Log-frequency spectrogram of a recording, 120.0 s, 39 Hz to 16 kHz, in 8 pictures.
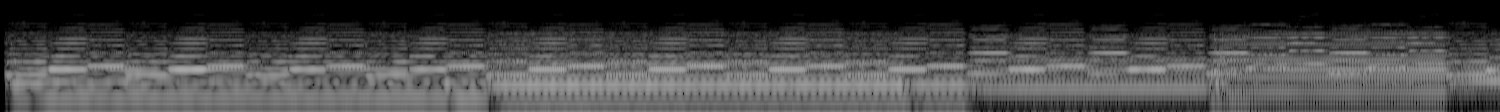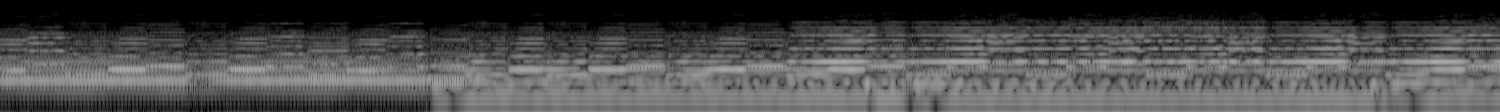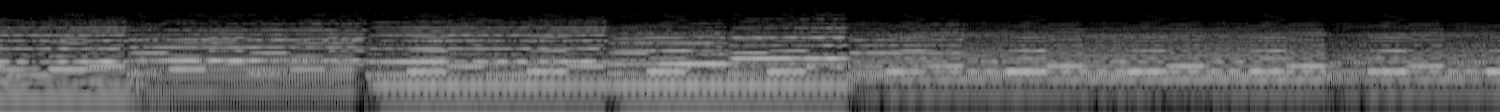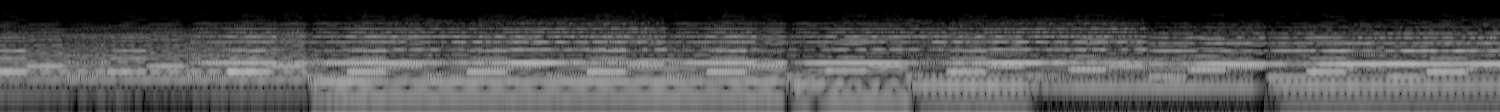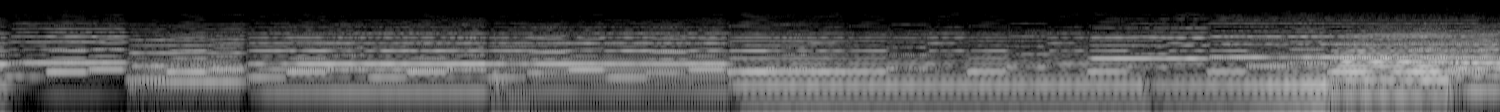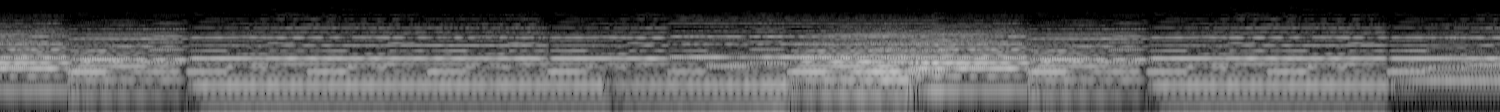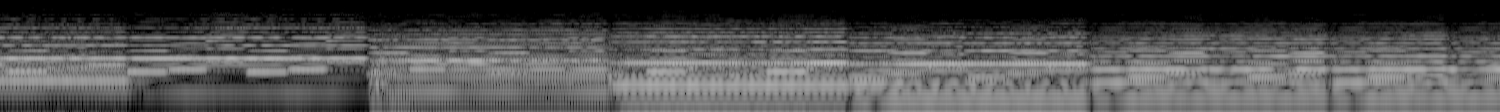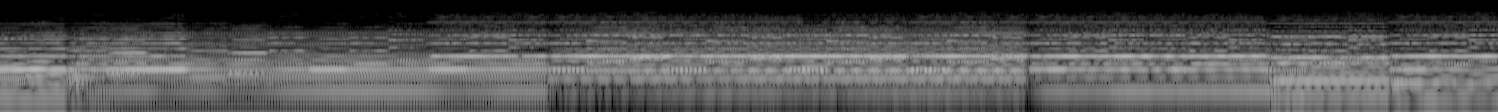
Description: Flute
Alto Saxophone
Euphonium
2/2 (View more 2/2 Music)
Largo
